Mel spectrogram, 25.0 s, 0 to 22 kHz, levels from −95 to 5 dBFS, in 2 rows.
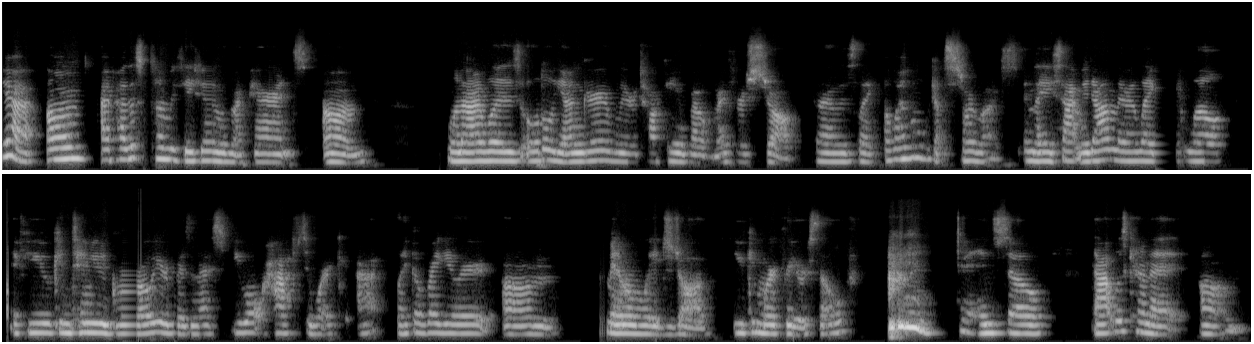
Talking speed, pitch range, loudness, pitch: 180 wpm, 200-230 Hz, -26 LUFS, 215 Hz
